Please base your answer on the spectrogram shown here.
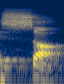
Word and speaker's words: saw: But you can notice this letter doesn't pronounce. You don't pronounce this letter. You say saw.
